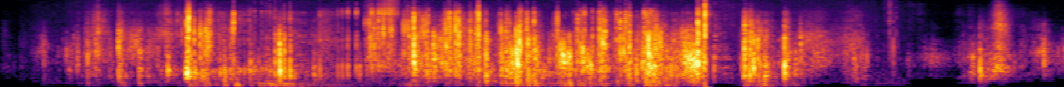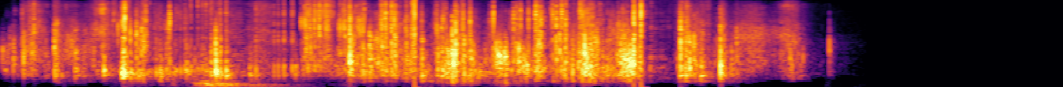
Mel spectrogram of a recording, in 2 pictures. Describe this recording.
Pages Rolling
Quickly flipping through/rolling the pages of a textbook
